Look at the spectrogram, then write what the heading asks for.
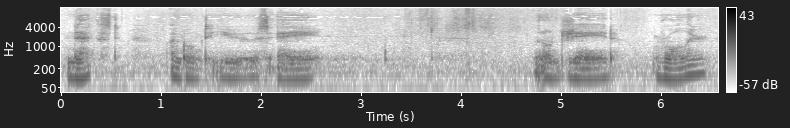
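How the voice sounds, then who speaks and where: A man whispering softly and soothingly as a reassuring doctor in an ASMR exam roleplay. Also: fairly low pitch, level tone, very slow, background noise. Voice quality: whispered, breathy soft voice. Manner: gentle, soothing, reassuring instructions. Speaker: ASMR performer playing a doctor.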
